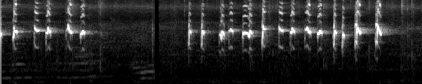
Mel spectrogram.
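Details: Cucak wilis or rengganis leafbird calling, used to draw birds into song: a short run of sharp chirps, a brief gap with a faint low tone, then a longer lively series of bright notes.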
